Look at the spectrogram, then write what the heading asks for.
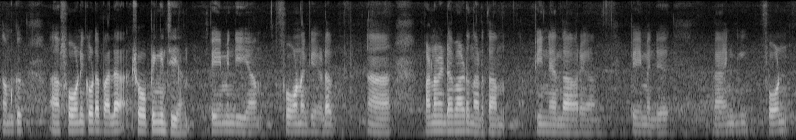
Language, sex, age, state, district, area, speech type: Malayalam, male, 18-30, Kerala, Idukki, rural, spontaneous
